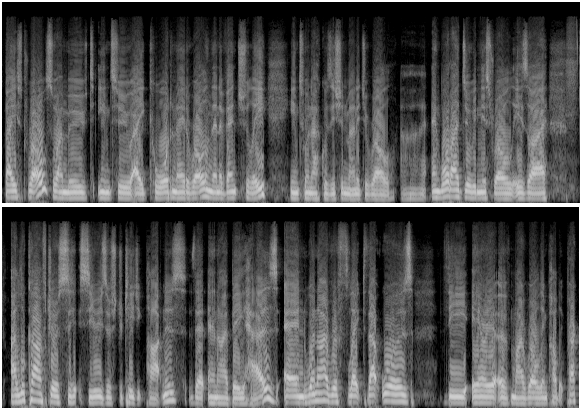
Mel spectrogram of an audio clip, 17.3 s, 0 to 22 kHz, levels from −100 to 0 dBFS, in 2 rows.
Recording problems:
distortion; slight; 9% of the sound clipped

